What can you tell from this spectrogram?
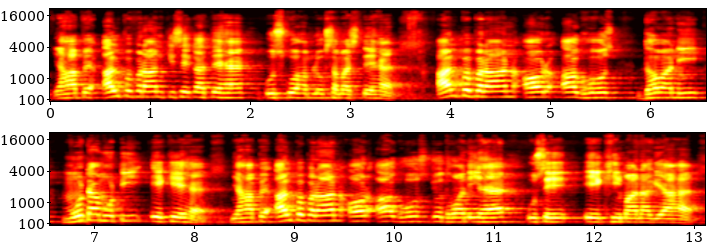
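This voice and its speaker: High-voiced man teaching grammar. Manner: explains step by step, repeating terms and drawing out example sounds. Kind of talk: exam-prep grammar lesson. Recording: echoey room.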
